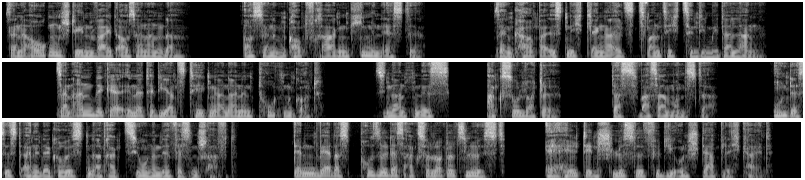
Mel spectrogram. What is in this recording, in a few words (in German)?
Dokumentarischer Text; LOFT VOICES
